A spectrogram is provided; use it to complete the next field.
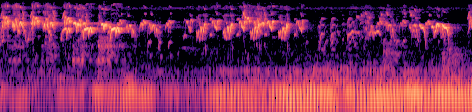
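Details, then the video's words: Cengkram-style song of a sooty-headed bulbul billed as super fierce: fast, jumbled bright notes in quick succession over a persistent low humming drone. "poin cengkram burung kutilang super ganas"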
